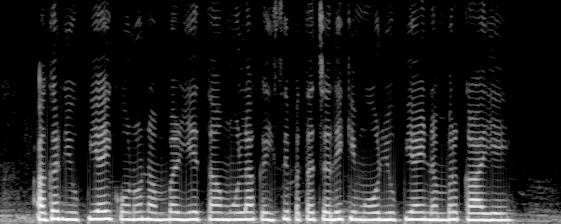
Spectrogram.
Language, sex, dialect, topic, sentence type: Chhattisgarhi, female, Central, banking, question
